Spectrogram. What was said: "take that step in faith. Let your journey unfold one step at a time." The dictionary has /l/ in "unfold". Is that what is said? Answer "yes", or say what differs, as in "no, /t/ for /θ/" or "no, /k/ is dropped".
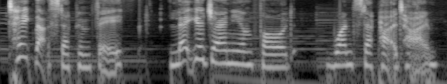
no, /l/ is dropped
